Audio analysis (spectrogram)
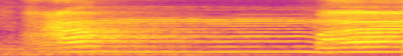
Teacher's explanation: হাম গুন্না হবে মা টান হবে >> হাম্মা >> হাম্মা >> হা গলায় চাপ দিয়ে হাম্মা >>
